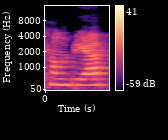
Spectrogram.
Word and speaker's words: Cumbria: opened her first school in 2000 in Penrith, Cumbria. Is that how you pronounce it, Denise? Yeah, Cumbria, perfect.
